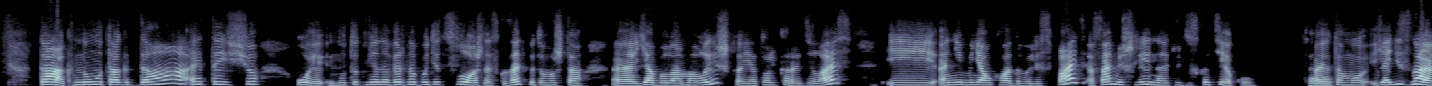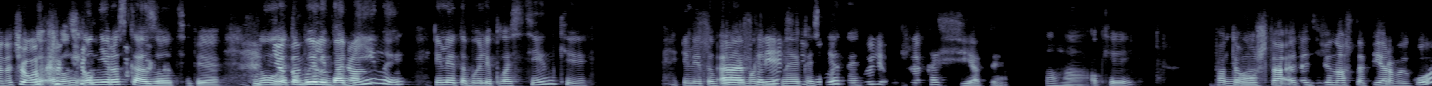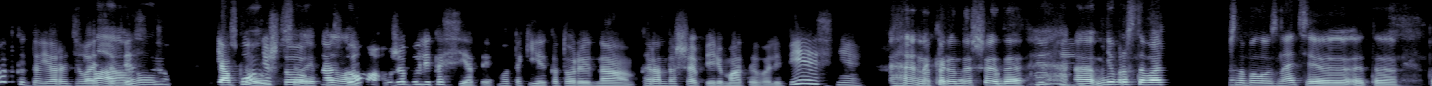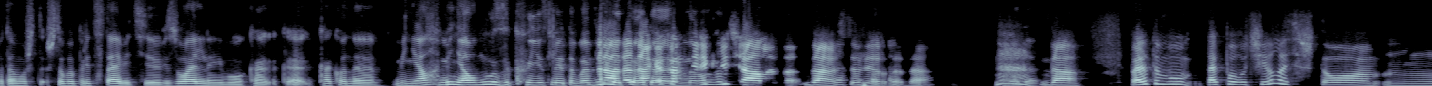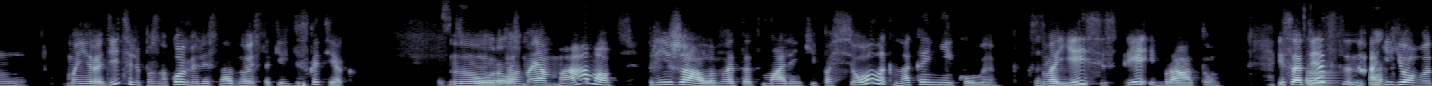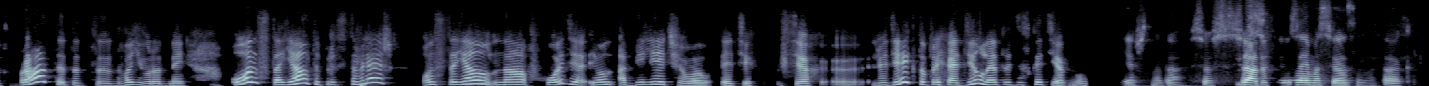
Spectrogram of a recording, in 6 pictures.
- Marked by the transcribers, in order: laughing while speaking: "крутил эту музыку"; distorted speech; tapping; other background noise; chuckle; laughing while speaking: "менял"; laughing while speaking: "музыку"; laugh
- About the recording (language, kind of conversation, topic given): Russian, podcast, Какие песни у тебя ассоциируются с важными моментами жизни?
